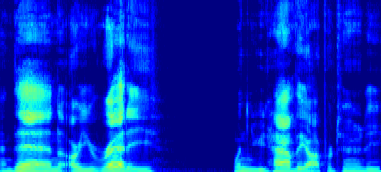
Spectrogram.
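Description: A man with an American accent and a normal speaking voice, medium in pitch, with fairly even intonation, on a very clean recording against a silent background. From North Central West Virginia. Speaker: hunter. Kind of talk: casual chat. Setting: cabin at deer camp.

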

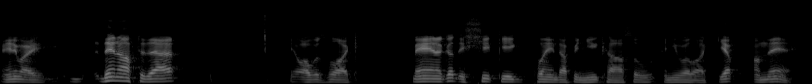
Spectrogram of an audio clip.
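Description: A man with an Australian accent talks at a moderate pace and a medium pitch, with ordinary pitch variation and a bright, sharp tone. His loudness swings widely, and he takes long, frequent pauses. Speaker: podcast co-host, tradie. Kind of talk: casual chat.

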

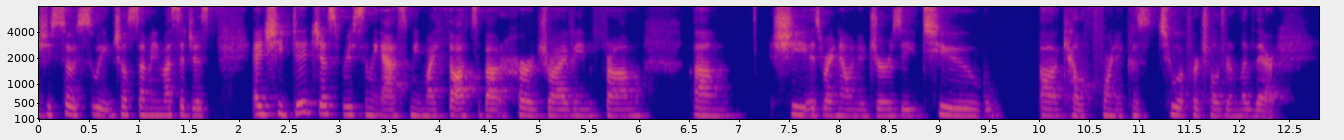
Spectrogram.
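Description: A normal speaking voice moves at a moderate pace. The background is quiet. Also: woman. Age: 50s. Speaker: podcaster. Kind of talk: casual chat.

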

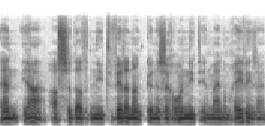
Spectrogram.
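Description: A fairly quick pace in a dry, close sound with no echo. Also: man. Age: 20s. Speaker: podcast guest, adoptee from Colombia. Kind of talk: casual chat.

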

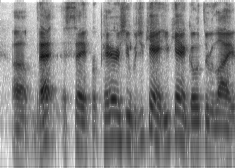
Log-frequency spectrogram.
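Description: In an American accent, the speaker uses an ordinary speaking voice at a fairly quick pace with ordinary pitch variation. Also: man. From Duval County (Jacksonville), Florida. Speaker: former college basketball player. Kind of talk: casual interview chat.

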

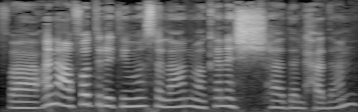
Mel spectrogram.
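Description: In an ordinary speaking voice, a woman talks at a moderate pace with ordinary pitch variation, on a very clean recording with a silent background. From Jaffa. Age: 20s. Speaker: university student. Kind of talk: interview.

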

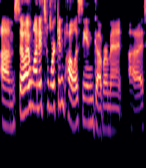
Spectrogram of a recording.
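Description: In a Californian accent, a woman with a medium pitch speaks with lively intonation, the recording very clean with a silent background and a dry, close sound with no echo. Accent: Californian American English. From Southern California, Los Angeles County. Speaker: government attorney. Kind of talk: interview.

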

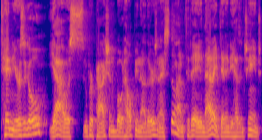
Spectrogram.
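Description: A man with a Canadian Prairies accent at a medium pitch, very fast pace and hardly any pauses, with ordinary pitch variation. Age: 30s. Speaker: entrepreneur and running coach. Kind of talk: interview. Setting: studio, in person.

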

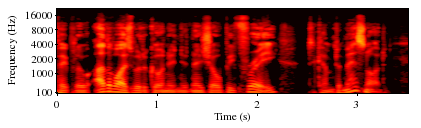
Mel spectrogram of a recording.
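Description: Over a very clean recording with a silent background, a man with an Australian accent talks very fast in a very deep, low voice with a dark, mellow tone. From Australia, Melbourne. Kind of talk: casual interview.

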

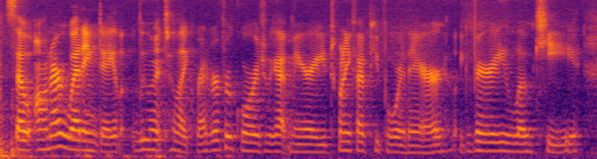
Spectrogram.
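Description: A woman with a Southern Kentucky accent and a very deep, low pitch talks at a moderate pace with ordinary pitch variation amid noticeable background noise. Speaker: bourbon tasting guest. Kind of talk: casual chat.

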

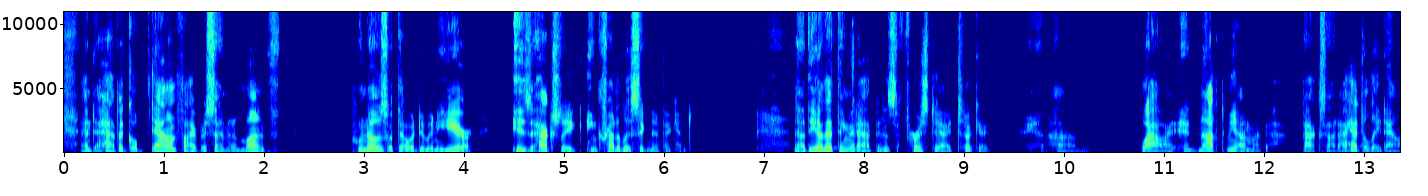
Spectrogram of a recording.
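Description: A man's very deep, low voice at a very fast pace, with ordinary pitch variation and long, frequent pauses, dry and close with no echo against a quiet background. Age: 50s. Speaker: detox supplement formulator. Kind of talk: interview.

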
